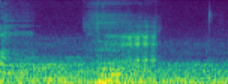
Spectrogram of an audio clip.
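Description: A sheep bleats once, a wavering mid-volume cry from the polymorph spell in World of Warcraft Classic, heard alone over a steady background hum.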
